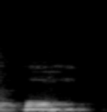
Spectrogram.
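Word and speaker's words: bomb: और इसके बाद जो वर्ड है ये है बॉम्ब, यानी इसमें बी नहीं पढ़ी जाती, बॉम्ब नहीं पढ़ा जाता, इसको बॉम्ब पढ़ा जाता है, बॉम्ब।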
